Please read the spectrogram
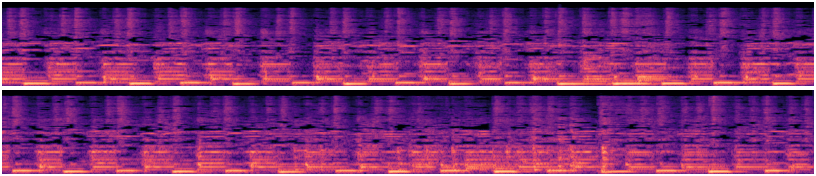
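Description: Salvadoran chanchona band playing live: a bass line plods in a steady dance rhythm under guitar, with a shaker keeping even time on top.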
